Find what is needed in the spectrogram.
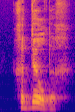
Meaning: patient (ability or willingness to accept or tolerate delays, problems, or suffering)
- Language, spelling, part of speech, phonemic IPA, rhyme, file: Dutch, geduldig, adjective, /ɣəˈdʏl.dəx/, -ʏldəx, Nl-geduldig.ogg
